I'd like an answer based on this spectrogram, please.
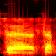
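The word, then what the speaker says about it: Stuph: is now called The Stuff File, and stuff is spelled S-T-U-P-H, which are my initials, right?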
